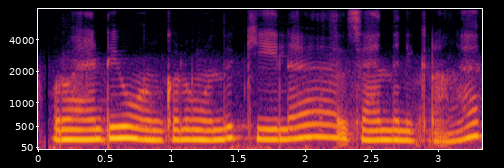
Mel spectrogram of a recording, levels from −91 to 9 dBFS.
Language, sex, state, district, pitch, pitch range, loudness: Tamil, female, Tamil Nadu, Kanyakumari, 215 Hz, 205-240 Hz, -13 LUFS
